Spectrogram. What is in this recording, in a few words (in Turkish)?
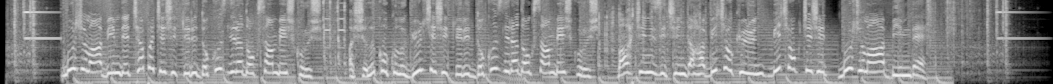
reklam; bim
